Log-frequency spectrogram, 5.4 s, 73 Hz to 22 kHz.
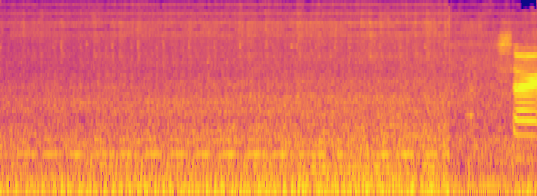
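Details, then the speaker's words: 1JZ S13, newly fitted turbo and anti-lag, running on the dyno; lumpy, uneven beat as if down a cylinder; misfire from a badly wired injector pin, later fixed; alternator also not charging. "apparently it sounds like it's down a cylinder. That would be why it sounds like a 350Z, and the alternator is not charging, so we're gonna have a look. So the miss was actually from a bad injector pin that we wired up."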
